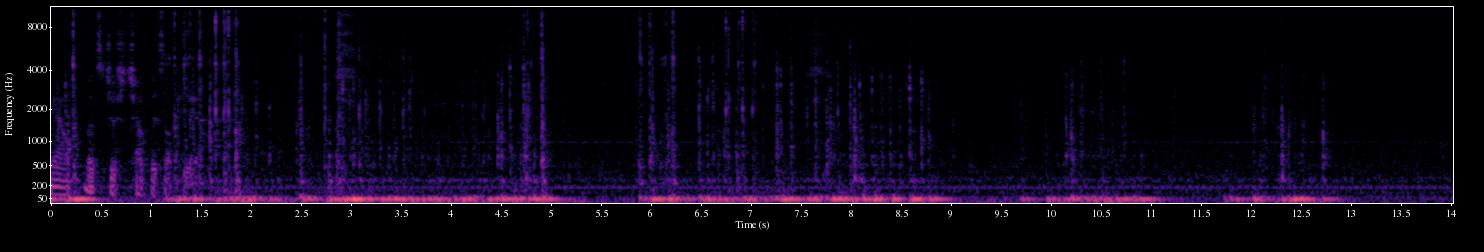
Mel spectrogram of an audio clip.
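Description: Keys clatter on a computer keyboard.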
